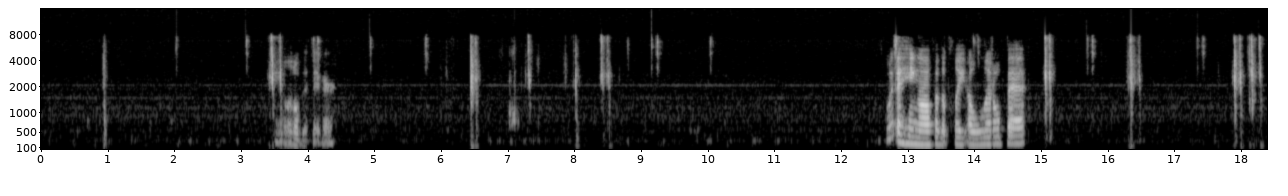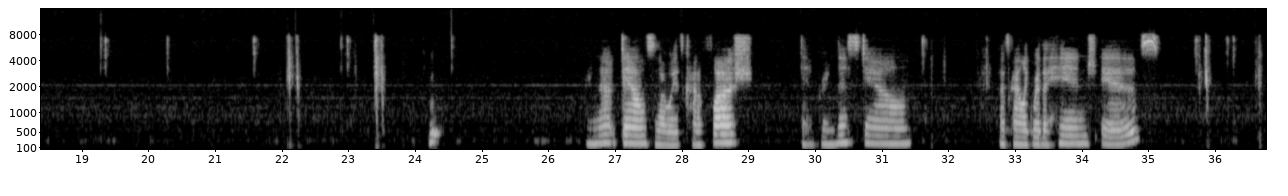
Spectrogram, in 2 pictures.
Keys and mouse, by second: 2.4-3.5 drag, 3.5 s, 5.0-6.5 drag, 6.5 KP_7, 7.2 middle click, 8.5 s, 14.1-14.5 drag, 15.1 g, 16.4 s, 17.9 s, 20.5 click, 22.1 s, 22.9 click, 23.5 KP_3, 29.0-29.8 middle drag, 32.0-32.4 middle drag, 33.8 middle click, 34.2 click, 36.2-36.7 drag.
